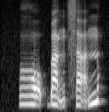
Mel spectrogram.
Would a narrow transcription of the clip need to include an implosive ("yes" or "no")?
yes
